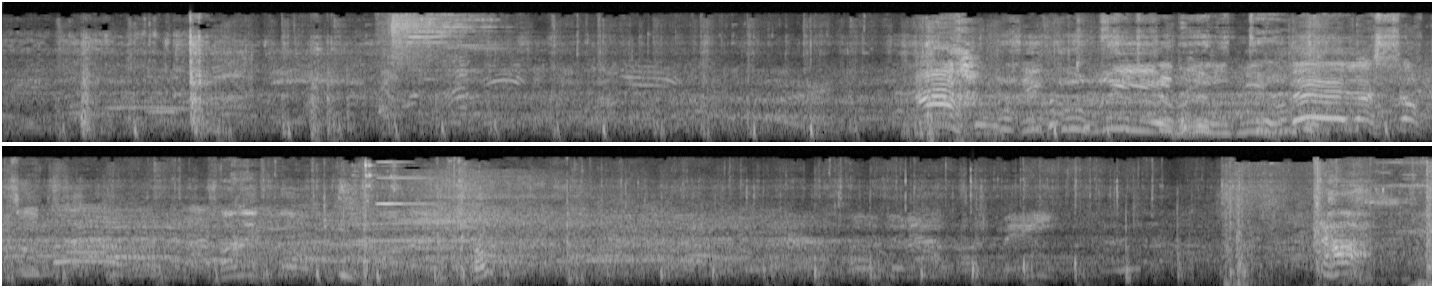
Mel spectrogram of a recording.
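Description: Footsteps run quickly over cobblestones.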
